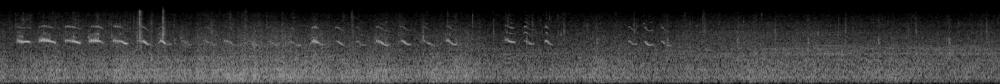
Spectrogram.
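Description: A wading bird calling: rapid runs of short, sharp, downward-slurred notes in several bursts through the first two-thirds, over a steady rush of wind and rain.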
